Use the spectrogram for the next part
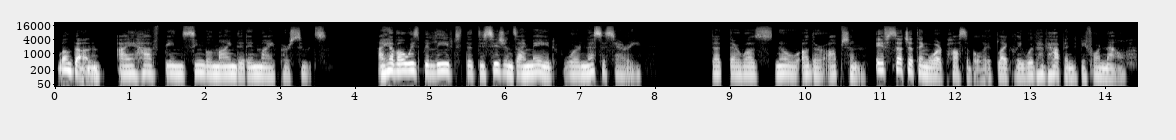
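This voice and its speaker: A woman playing a guarded, earnest space explorer in a video game, speaking in measured, formal and precise phrases. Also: rumbling low, warm tone, no echo, studio quality. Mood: serious, guarded. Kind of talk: video game character dialogue lines.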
